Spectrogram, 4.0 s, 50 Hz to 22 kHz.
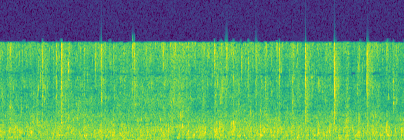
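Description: Dry ice pellets sublimating in hot water in a stainless steel pot: a steady bubbling and fizzing as the CO2 gas escapes.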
